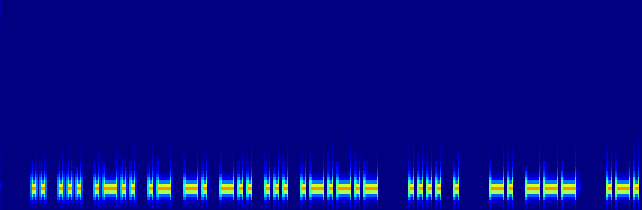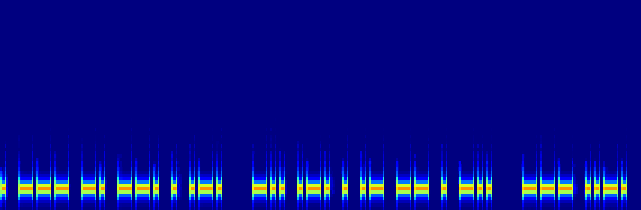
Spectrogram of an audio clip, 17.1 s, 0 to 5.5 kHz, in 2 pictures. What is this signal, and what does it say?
Morse code, heard as a keyed tone, about 20 wpm, 600 Hz. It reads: ISLANDS. HE NO LONGER DREAMED OF
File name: the old man and the sea / the old man and the sea part 1 20wpm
